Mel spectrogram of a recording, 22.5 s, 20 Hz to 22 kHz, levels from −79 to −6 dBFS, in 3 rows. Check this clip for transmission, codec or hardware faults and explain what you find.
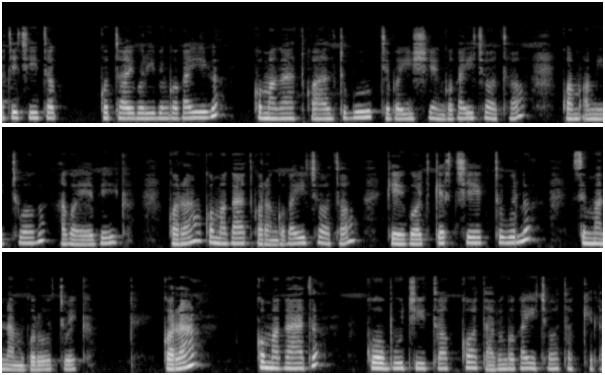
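One codec fault runs through the whole clip. The speech sounds dull and smeared, with fizzy sibilants and nothing above 9.7 kHz: likely AAC compression, coarse quantisation fitting roughly 32 kbps AAC-LC.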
